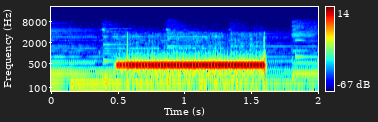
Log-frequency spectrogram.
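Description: telephone ringing

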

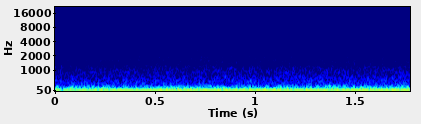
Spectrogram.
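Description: car interior road noise

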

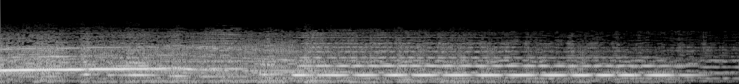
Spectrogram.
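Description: ambulance siren

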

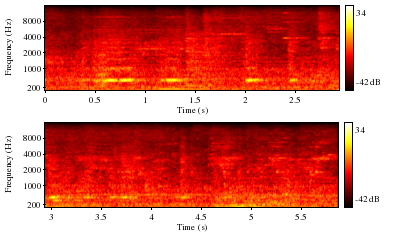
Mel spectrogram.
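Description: tram running on rails

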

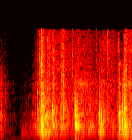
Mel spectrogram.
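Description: door being opened

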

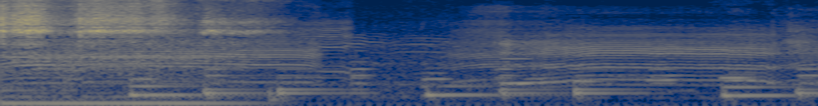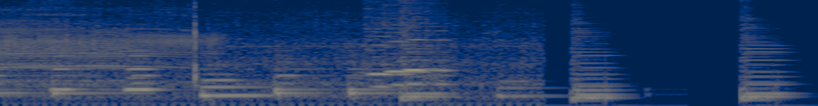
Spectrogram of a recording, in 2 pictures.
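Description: sheep bleating

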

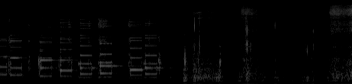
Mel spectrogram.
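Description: mobile phone ringing

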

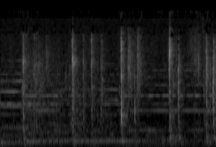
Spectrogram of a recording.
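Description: typing on a keyboard

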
